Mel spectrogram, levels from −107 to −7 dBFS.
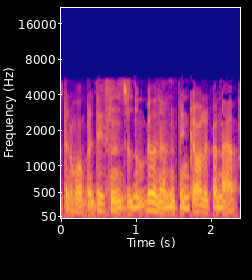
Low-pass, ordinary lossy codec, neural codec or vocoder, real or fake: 5.4 kHz; AAC, 24 kbps; autoencoder, 22.05 kHz, a latent of 192 numbers a frame, VITS, trained on many speakers; fake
